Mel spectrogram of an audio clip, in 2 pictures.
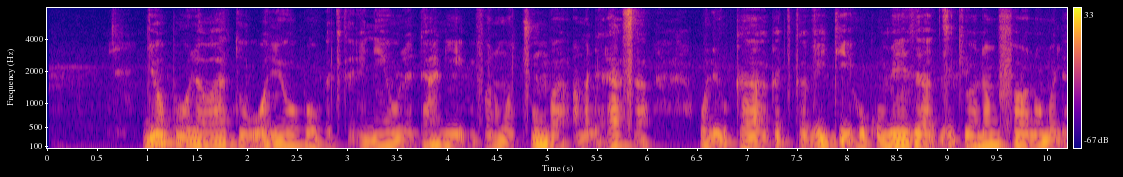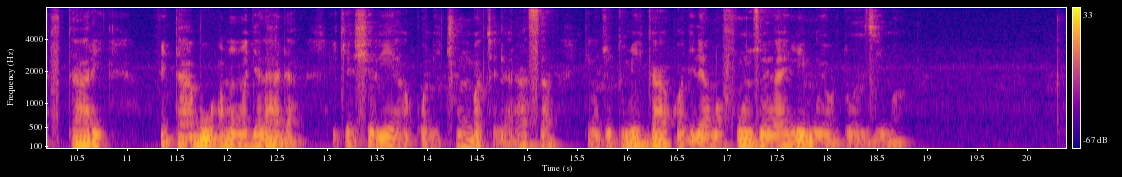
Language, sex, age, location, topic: Swahili, male, 25-35, Dar es Salaam, education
